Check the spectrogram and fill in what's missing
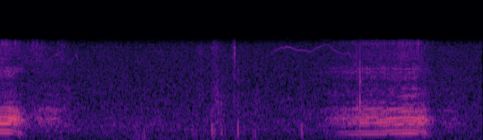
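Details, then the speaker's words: Loud rattling snoring in a sleeping adult man (dad), two snores with a quieter breath between; he snores a lot, faint room noise. "I take um I'm taking a video of dad snoring I'm the only one in my family that doesn't snore"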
